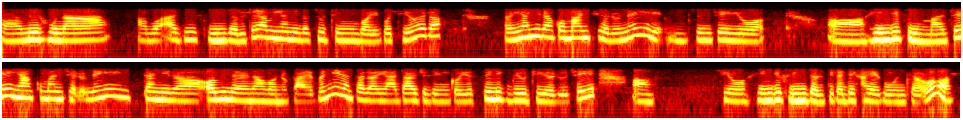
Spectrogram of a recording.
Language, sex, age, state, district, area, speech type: Nepali, female, 18-30, West Bengal, Darjeeling, rural, conversation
